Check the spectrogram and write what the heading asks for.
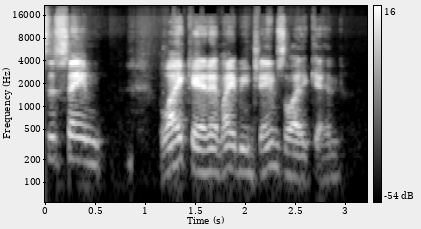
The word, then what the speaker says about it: Lycan: like a wolf. Oh, Lycan.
